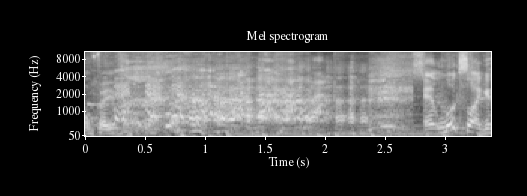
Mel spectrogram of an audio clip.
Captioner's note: all laughing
